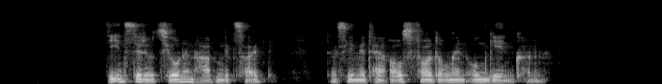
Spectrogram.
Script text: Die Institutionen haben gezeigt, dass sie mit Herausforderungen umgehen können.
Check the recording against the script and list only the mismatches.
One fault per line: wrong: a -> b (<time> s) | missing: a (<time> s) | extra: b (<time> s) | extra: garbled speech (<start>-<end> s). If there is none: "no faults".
no faults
